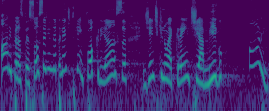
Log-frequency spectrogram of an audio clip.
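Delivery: usual speaking voice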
